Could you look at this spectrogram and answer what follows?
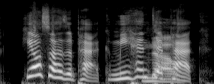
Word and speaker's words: Mi Gente: Mi Gente PAC. Mi Gente. Mi Gente. This is spelled wrong. It should be G, but okay. That's not Magente? Yeah, that's, yeah.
